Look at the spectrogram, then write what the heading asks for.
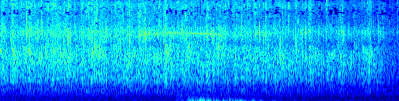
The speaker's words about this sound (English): Clap your hands. That's all right there.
